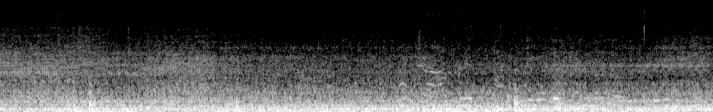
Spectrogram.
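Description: A vehicle's engine rumbles steadily from inside as it drives along.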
